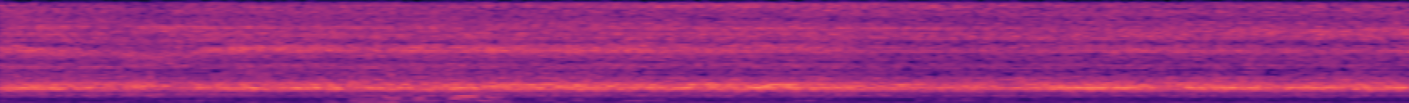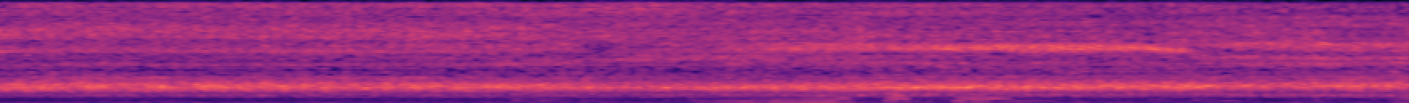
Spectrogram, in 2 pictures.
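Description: Continuous loud hissing from dental air and suction, with faint voices underneath, during sealant application on a child's teeth.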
